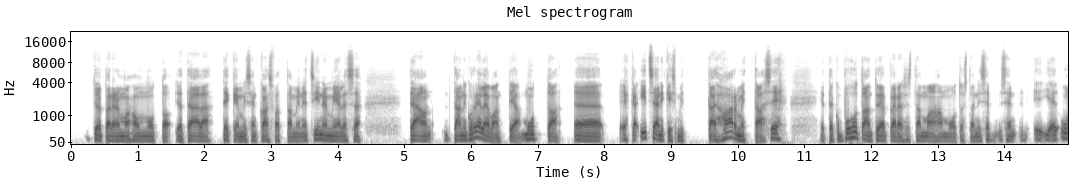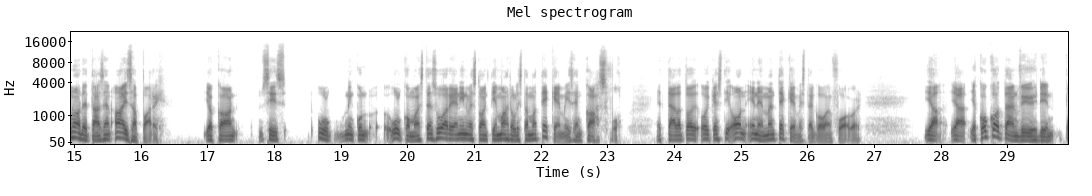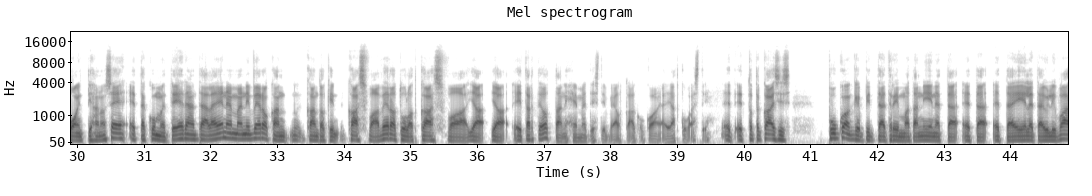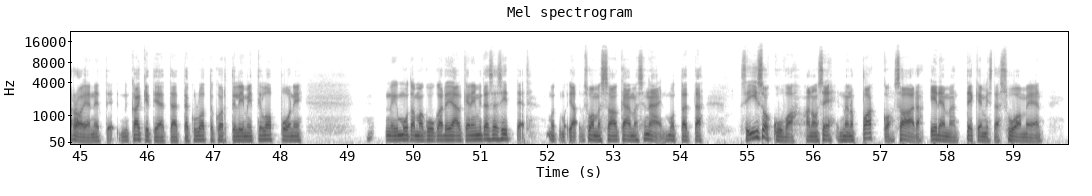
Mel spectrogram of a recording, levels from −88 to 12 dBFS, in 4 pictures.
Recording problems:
uneven, jittery; strongly; from 5 to 59 s

